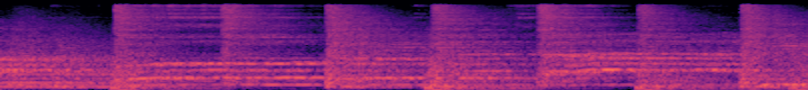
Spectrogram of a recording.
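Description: Gospel worship song sung by a small group of women vocalists on microphones, long held notes sliding between pitches, over amplified band accompaniment with a steady beat.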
